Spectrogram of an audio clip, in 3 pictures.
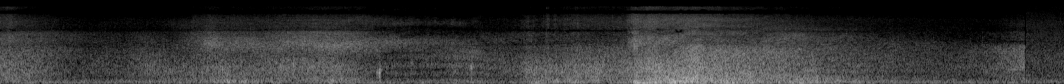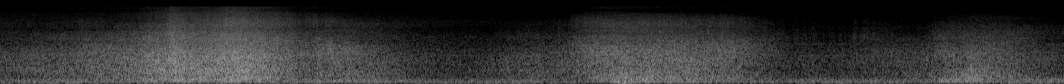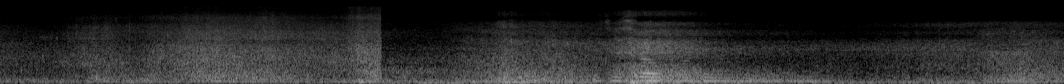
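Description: Sea waves breaking on a shore, the rush swelling and falling every few seconds, with wind on the microphone.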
